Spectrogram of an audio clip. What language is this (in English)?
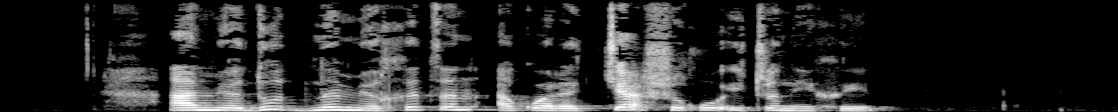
Abkhazian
